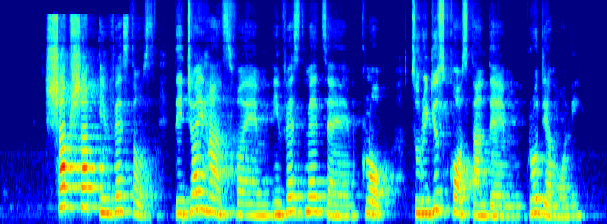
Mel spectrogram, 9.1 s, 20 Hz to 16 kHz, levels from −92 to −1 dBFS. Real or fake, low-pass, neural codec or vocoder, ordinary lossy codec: real; 14.4 kHz; none; Opus, 32 kbps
